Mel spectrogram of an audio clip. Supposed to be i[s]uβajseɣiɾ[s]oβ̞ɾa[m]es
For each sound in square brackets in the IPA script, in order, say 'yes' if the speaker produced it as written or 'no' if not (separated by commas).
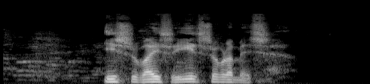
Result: yes, yes, yes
